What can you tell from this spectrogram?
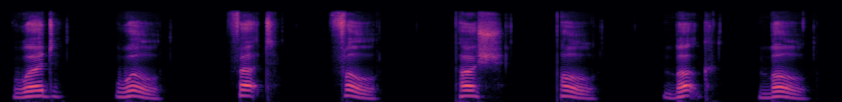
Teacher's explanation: In general British, the sound is further back before dark L. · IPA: [ʊ]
